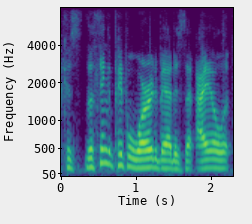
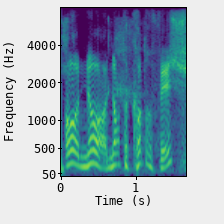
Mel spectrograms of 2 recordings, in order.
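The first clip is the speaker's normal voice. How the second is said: goofy, cartoonish put-on Japanese accent, high; 5 semitones higher than usual. Retelling a cartoon line in a put-on goofy Japanese voice. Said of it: "his attempt at a goofy Japanese voice".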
